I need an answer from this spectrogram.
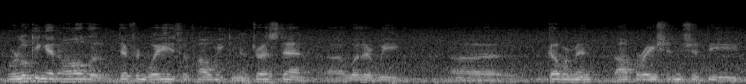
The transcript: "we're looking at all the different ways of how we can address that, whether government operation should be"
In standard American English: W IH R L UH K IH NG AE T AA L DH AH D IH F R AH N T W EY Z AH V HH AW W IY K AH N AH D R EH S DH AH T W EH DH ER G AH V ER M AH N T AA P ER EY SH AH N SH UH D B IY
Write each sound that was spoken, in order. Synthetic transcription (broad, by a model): W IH R L UH K IH NG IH T AA L DH AH D IH F R AH N T W EY Z AH V HH AW W IY K AH N AH D R EH S DH AH T W EH DH ER G AH V ER M AH N T AA P ER EY SH AH N SH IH D B IY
